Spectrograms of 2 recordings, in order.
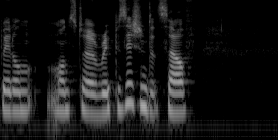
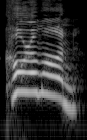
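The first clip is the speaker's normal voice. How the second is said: very loud, high anguished scream of a name; boy screaming for his Digimon; 10 semitones higher, 10 dB louder than usual. A narrator's reading. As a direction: shriek his partner's name. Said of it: "Taichi screamed".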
